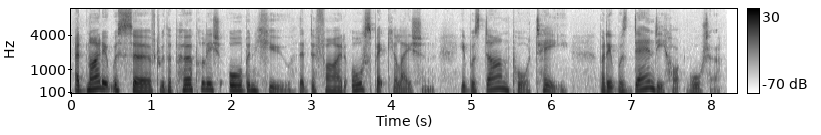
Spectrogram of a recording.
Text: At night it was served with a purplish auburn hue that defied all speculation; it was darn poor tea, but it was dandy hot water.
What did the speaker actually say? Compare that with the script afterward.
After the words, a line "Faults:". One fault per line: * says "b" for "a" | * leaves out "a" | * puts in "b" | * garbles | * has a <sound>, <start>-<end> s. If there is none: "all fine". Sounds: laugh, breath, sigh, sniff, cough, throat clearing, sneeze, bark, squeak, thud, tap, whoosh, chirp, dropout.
At night it was served with a purplish auburn hue that defied all speculation; it was darn poor tea, but it was dandy hot water.
Faults:
all fine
